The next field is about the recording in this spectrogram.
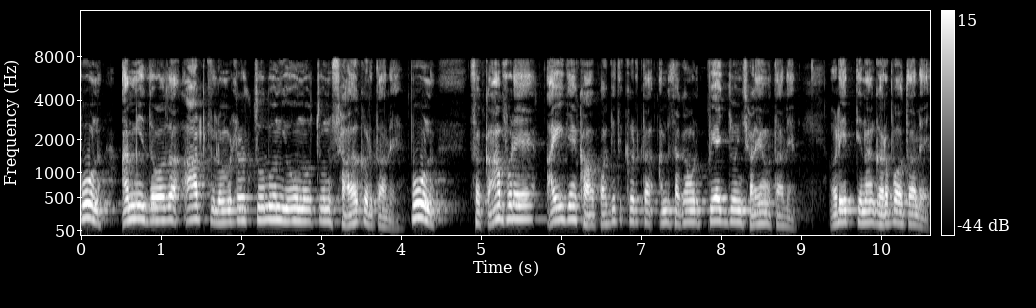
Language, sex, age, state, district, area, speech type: Goan Konkani, male, 45-60, Goa, Canacona, rural, spontaneous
